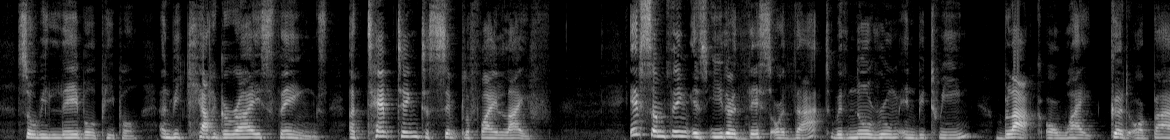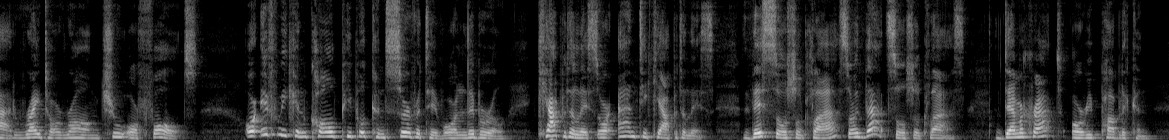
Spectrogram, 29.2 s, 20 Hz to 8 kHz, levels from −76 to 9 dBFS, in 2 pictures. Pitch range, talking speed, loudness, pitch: 165-220 Hz, 120 wpm, -18 LUFS, 185 Hz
